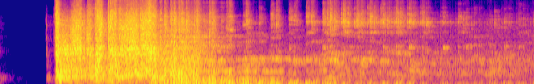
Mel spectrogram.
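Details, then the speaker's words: Hustler zero-turn mower bought broken, first start with the solenoid jumped by screwdriver and choke on: cranks briefly, then catches at once and settles into a steady, even idle; engine is fine and the solenoid needs replacing. "wow it just started right up that was the first start okay well now I know that the engine works so sounds like it just needs a new selenoid"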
